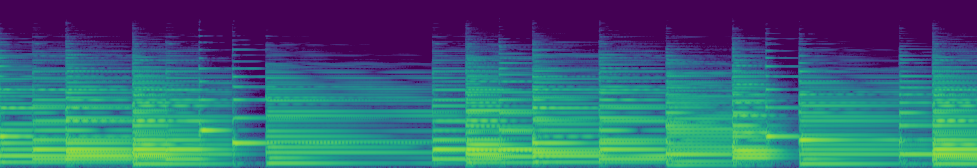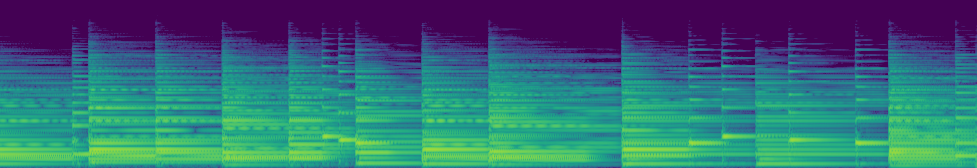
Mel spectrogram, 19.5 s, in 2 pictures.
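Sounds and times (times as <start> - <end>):
piano: 0.0 - 19.5.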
